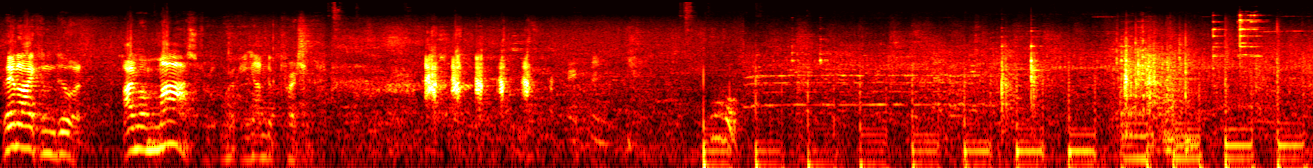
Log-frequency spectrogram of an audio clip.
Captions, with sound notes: - Then I can do it. I'm a master at working under pressure. (Alfred laughs) (electronic dance music)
